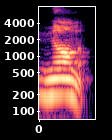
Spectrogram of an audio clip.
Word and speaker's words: ज्ञान: सीधा ऐसे लिखो ज्ञान, बट इट्स नॉट the pronunciation, it's नॉट ग, इट इज ज्ञान, जो भी प्रोनाउंसिएशन होगा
